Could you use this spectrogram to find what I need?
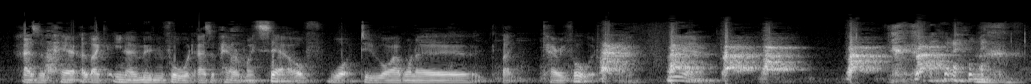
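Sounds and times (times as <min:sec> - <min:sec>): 
speech: 0:00.2 - 0:07.7, 0:09.4 - 0:10.2
puppy barking: 0:06.0 - 0:09.6
laughter: 0:08.9 - 0:10.2.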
